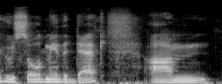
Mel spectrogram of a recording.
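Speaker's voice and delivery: usual speaking voice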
